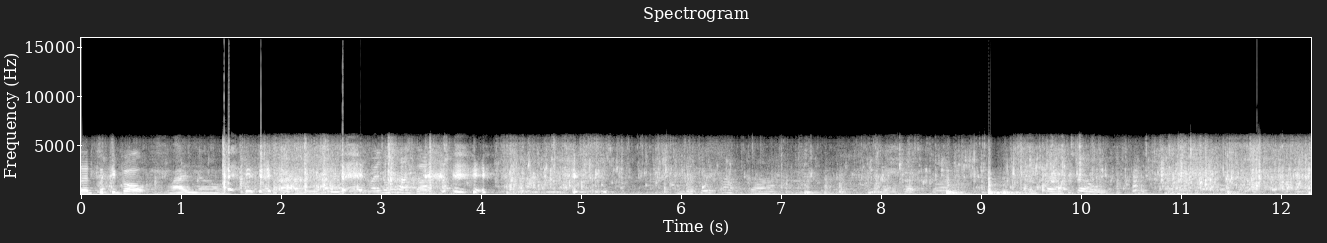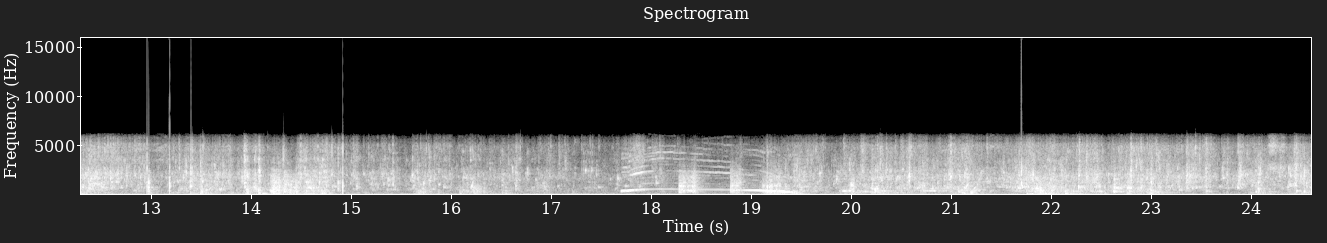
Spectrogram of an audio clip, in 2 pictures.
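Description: Water splashes in a small pool.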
